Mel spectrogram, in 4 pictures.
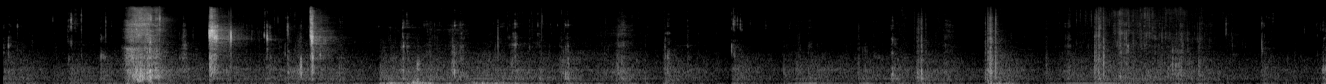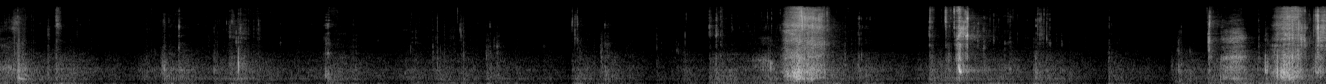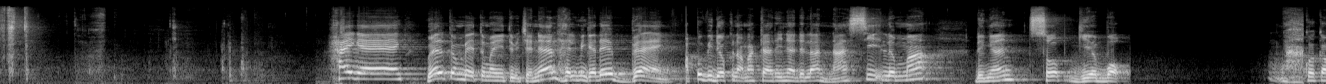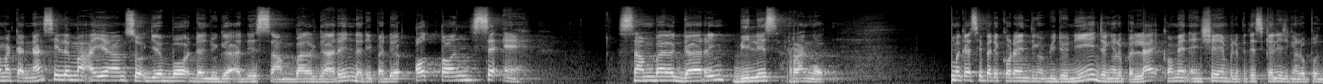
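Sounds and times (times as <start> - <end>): chewing meat on the bone: 3.8 - 13.9.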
